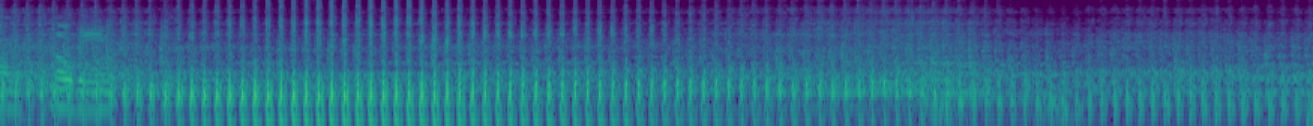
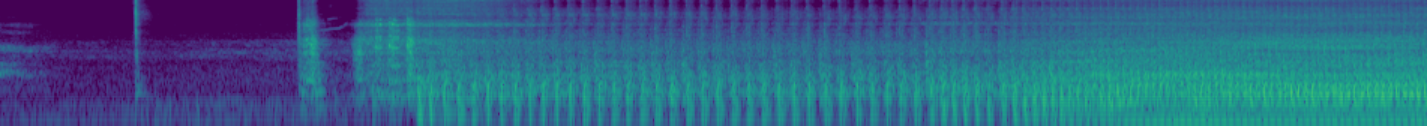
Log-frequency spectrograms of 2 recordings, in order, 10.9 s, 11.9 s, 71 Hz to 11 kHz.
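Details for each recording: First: Secondhand 1995 Kawasaki Bayou 300 4x4 ATV, single cylinder, in neutral on choke, low on gas: even putt-putt at about three beats a second, slowly settling as it warms; sounds healthy and steady, seller said clutch rebuilt. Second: 1995 Kawasaki Bayou 300 4x4 ATV in neutral, owner suspects low gas, choke on: clicks and cranking, then it catches into an uneven putter that slowly picks up speed; a slow, struggling start.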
